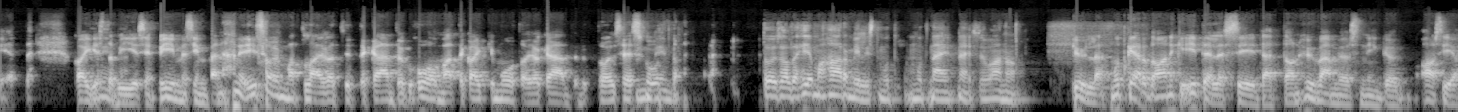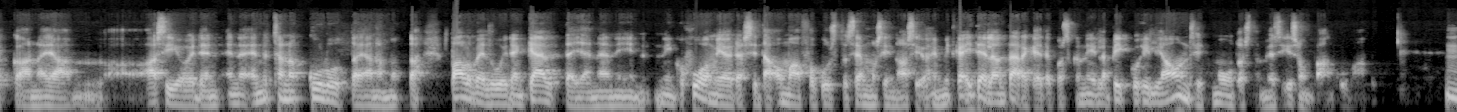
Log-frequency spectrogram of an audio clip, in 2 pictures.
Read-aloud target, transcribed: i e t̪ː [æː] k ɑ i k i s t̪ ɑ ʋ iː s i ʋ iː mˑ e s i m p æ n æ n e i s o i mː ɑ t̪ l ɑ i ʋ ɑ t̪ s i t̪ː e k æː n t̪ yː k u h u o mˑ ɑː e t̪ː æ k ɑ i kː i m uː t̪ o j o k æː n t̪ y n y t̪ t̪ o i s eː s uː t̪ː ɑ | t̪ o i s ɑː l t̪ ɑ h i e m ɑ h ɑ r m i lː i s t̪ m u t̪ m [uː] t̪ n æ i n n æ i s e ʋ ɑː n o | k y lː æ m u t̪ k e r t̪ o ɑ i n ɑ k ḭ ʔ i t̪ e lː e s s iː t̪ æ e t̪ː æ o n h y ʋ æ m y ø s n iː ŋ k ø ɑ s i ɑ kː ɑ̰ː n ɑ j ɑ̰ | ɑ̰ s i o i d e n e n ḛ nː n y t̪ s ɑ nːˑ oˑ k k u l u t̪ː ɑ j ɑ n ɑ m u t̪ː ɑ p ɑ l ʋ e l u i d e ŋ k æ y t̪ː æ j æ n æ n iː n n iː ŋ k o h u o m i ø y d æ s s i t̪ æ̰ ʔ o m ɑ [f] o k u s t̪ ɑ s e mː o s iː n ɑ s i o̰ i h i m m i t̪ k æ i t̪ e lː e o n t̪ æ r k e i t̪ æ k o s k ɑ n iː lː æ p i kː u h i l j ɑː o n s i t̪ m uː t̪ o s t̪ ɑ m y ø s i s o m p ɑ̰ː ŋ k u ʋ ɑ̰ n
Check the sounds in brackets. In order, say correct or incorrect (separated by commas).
incorrect, incorrect, correct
